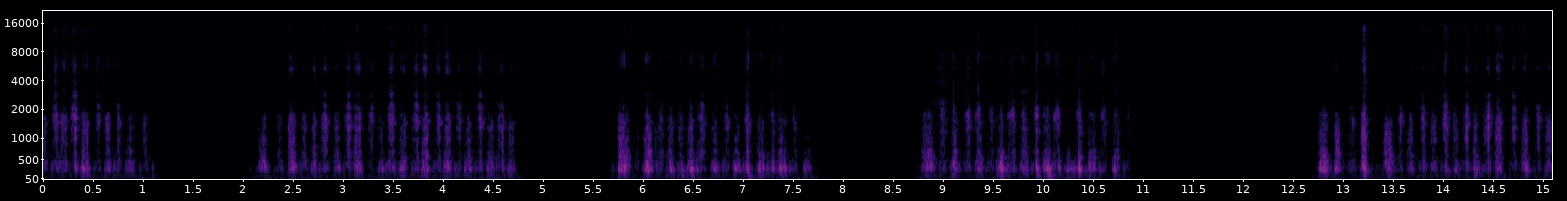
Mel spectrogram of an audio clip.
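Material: Paper.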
